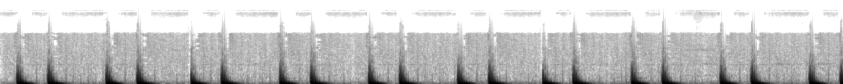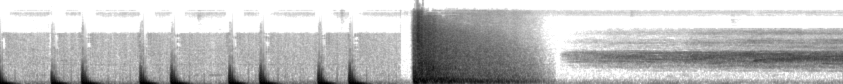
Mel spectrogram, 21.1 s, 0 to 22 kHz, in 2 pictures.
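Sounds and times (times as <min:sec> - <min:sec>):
heartbeat thumps: 0:00.2 - 0:16.0.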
